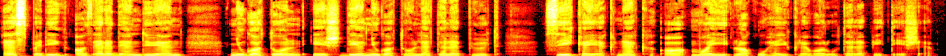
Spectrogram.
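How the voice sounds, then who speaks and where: A woman lecturer giving an academic talk in a measured, deliberate way, pausing now and then to hesitate. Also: deep voice, fairly even intonation, dark tone. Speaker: university lecturer.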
